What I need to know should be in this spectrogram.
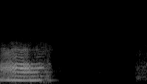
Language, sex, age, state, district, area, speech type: Maithili, female, 45-60, Bihar, Madhepura, rural, conversation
